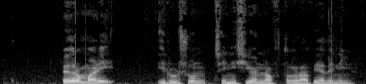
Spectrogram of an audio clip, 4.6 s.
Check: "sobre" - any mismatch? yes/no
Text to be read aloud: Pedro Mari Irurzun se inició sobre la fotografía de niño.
yes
